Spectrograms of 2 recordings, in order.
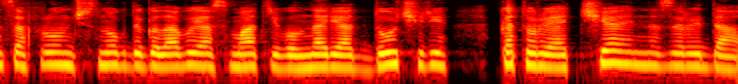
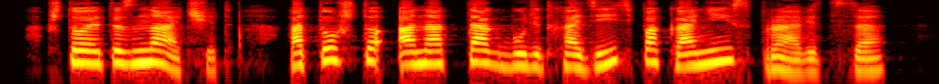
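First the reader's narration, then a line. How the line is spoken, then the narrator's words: Plain. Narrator (Russian): сказала Наталья Кирилловна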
